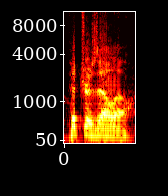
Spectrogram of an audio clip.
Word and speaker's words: Pitruzello: do you say your last name Zello petrozello and uh it's a beautiful shop it's been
